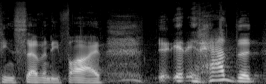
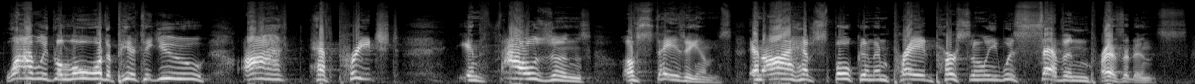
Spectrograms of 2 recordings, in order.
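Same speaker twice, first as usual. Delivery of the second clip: loud, high Southern evangelist with stretched words; television preacher; 9 semitones higher, 7 dB louder than usual. Retold or imitated. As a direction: parody a pompous TV preacher boasting. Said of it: "you gotta have the accent".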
